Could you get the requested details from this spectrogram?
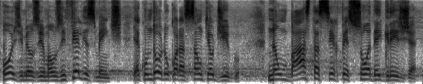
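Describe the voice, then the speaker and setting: High, lively Brazilian priest preaching. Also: male voice, moderate pace. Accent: Brazilian Portuguese. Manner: animated storyteller, acts out dialogues. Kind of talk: sermon. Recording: long hall reverb.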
